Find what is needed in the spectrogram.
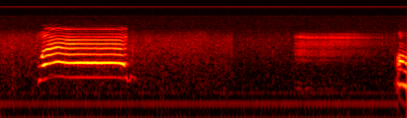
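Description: A young deer's bleat, as a cartoon sound effect: one long, level, high call, starting about half a second in and lasting nearly a second.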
